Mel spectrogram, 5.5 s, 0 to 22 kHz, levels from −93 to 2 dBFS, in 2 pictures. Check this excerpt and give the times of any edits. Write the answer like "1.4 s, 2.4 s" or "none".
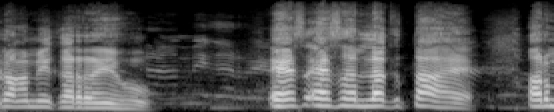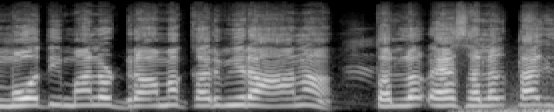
none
